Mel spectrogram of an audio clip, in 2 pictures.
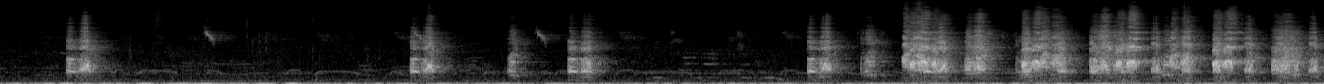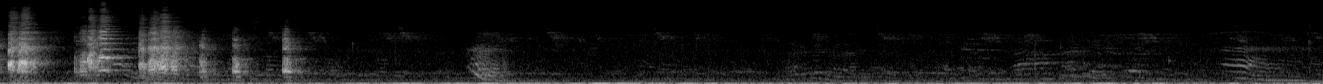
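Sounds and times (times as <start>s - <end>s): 
roseate flamingos calling to each other in a zoo: 0.4s - 1.4s, 4.0s - 16.7s.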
